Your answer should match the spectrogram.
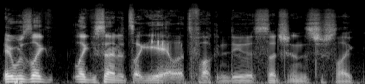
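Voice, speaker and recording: A man's voice: low voice, lively intonation, brisk, a bit bright, no room sound. A man in his thirties from New Jersey, co-hosting a podcast in casual, profane chat while smoking a cigar. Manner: laid-back, profane storytelling. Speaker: podcast co-host.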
